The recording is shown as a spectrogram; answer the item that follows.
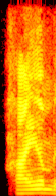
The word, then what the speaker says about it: Haim: And it's a weird thing because I actually think this actress, what Alana Haim, is that, or Haim, is that how you pronounce it? – Yeah.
